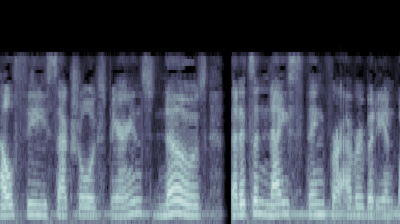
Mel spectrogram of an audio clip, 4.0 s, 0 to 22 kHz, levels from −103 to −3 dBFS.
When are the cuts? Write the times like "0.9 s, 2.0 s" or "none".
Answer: none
